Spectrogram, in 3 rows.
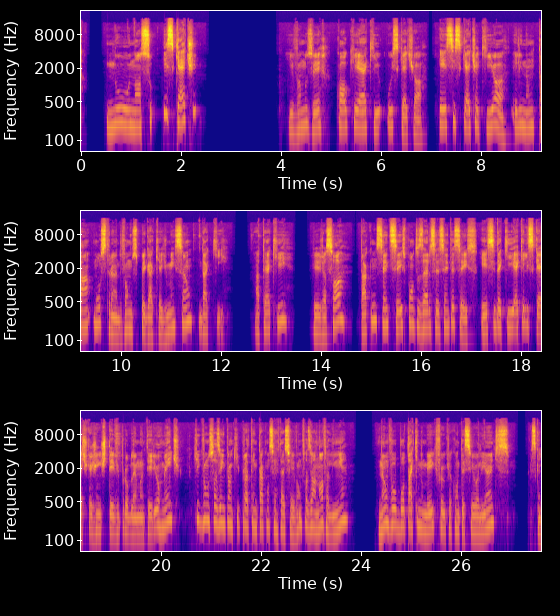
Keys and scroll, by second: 20.5 Escape, 23.0 i, 27.2 typing.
